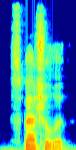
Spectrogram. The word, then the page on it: spatulate: American English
